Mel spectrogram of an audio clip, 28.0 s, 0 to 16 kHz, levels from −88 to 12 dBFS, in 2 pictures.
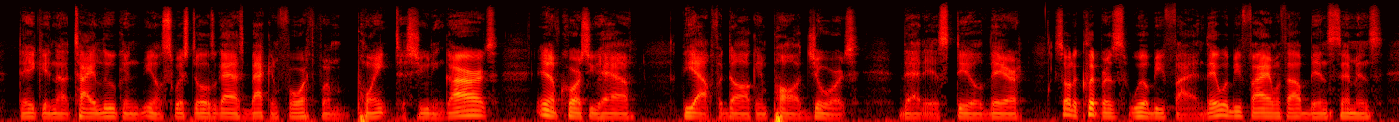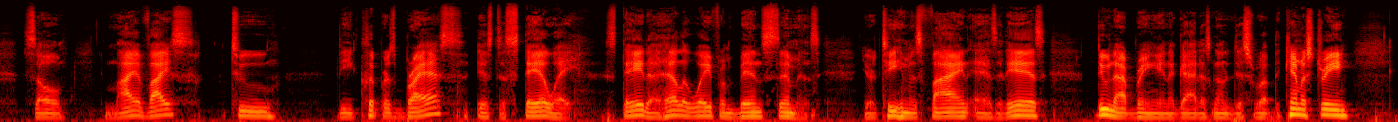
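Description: No technical faults are audible anywhere in the recording.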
